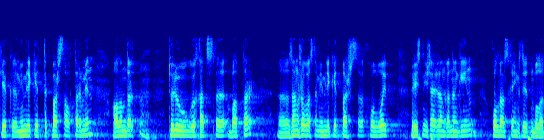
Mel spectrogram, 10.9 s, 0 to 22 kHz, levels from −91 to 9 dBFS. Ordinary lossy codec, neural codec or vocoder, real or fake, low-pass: Opus, 24 kbps; none; real; 7.2 kHz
